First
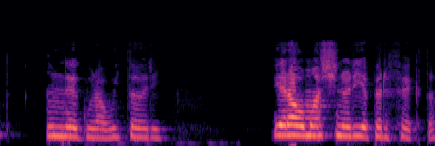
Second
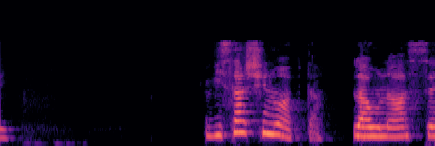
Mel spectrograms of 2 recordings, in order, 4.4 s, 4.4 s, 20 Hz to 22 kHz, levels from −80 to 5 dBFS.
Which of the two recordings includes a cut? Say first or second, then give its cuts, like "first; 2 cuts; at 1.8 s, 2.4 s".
first; 1 cut; at 2.6 s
